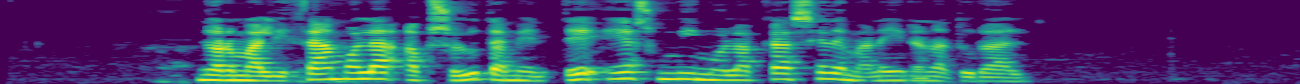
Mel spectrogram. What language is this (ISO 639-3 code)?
glg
